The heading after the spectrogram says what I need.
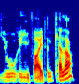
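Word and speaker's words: Yuri Vaidenkeller: to pronounce it uh it's yuri vaiden keller i know very confusing uh first first name slavik the last name is german i don't know what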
